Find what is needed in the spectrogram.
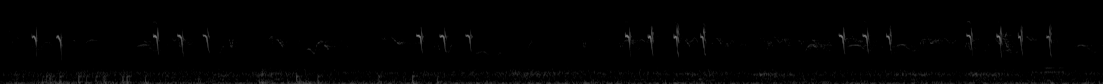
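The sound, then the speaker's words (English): A wild bird calls in short, sharp, high-pitched chirps grouped in quick clusters of several notes. The clusters repeat at fairly regular intervals over a low, continuous rumble. “There's a wild bird here. Wild bird.”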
